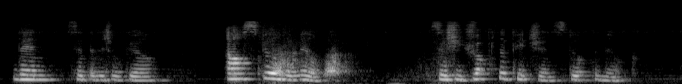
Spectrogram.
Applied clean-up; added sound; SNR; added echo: neural separator model SepFormer DNS4.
